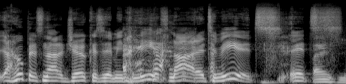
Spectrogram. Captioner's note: laughs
